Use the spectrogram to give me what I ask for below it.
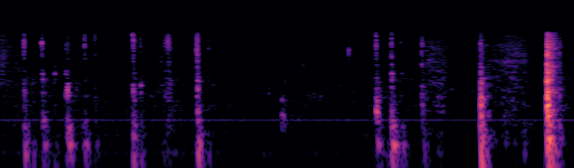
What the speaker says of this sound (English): You can type that in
